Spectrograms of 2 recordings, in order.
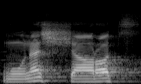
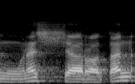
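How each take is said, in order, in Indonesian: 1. Kata itu berakhir dengan bunyi t. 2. Kata itu berakhir dengan bunyi tan. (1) "ataupun munasyarat" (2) "bukan dibaca munasyaratan"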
